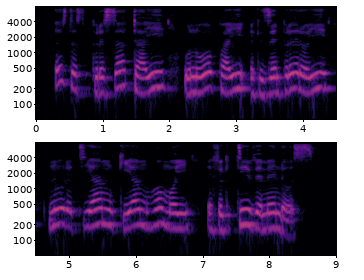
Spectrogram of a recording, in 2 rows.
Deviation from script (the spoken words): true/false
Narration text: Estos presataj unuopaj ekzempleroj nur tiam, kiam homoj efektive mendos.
false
